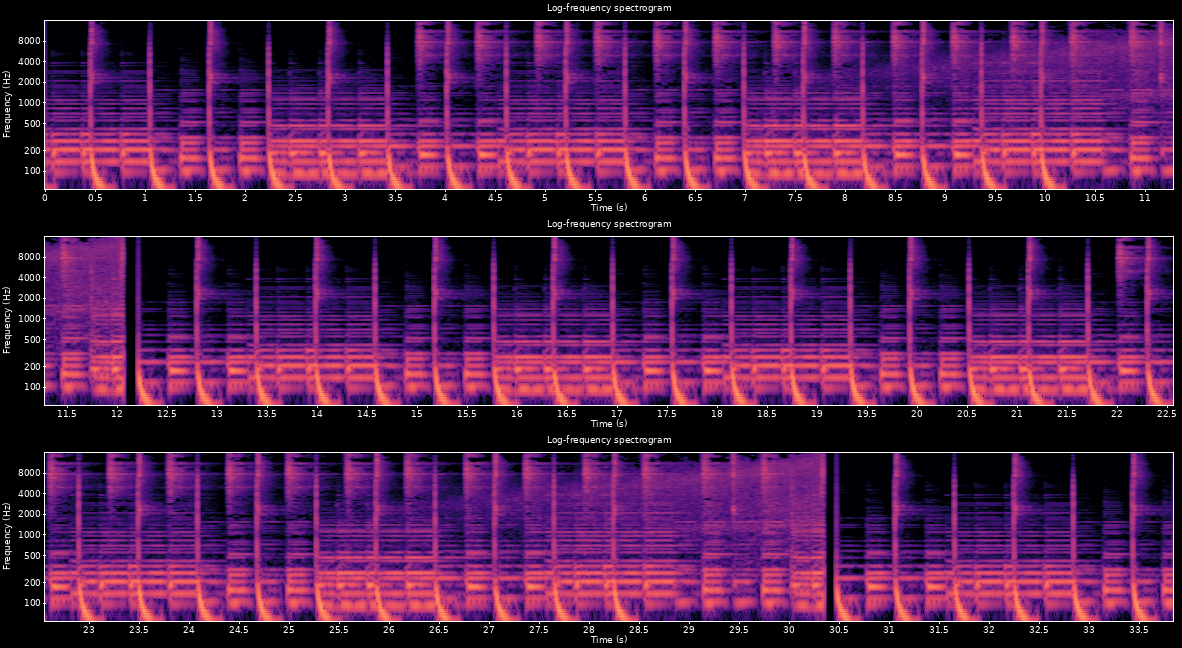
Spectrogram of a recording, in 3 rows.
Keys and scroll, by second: 1.9 F4, 2.1 Escape, 4.4 shift+F2, 4.7 F3, 12.5 F4, 12.9 Escape, 13.9 F3, 14.5 Escape, 15.3 F2, 18.7 space, 19.4 ctrl+shift+a, 22.2 ctrl+shift+a, 27.6 ctrl+r.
